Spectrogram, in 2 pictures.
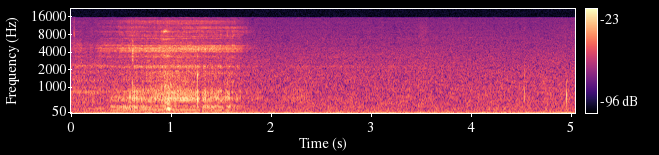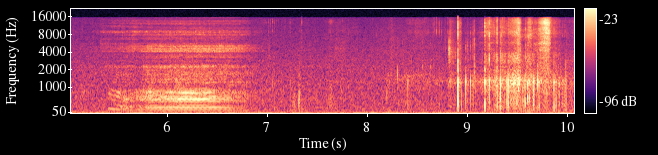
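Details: Snoring from three people sleeping and snoring at the same time.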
